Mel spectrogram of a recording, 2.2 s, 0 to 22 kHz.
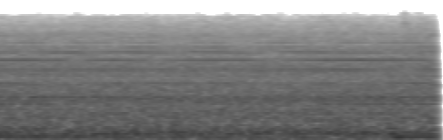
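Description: Business jet engine in Microsoft Flight Simulator 2020, a steady low whine-and-roar drone that holds even and continuous throughout, with no talk over it.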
